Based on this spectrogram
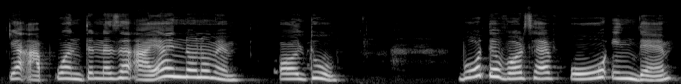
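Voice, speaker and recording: An Indian woman taking a class through a textbook lesson at a very deliberate pace. Her voice sits fairly high, and she reads each English sentence out slowly before explaining it in simple terms. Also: mellow. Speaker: English teacher.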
